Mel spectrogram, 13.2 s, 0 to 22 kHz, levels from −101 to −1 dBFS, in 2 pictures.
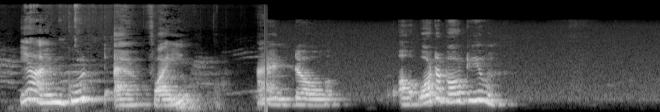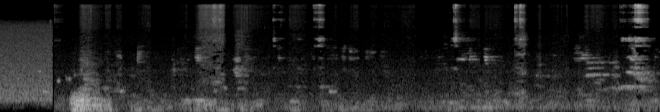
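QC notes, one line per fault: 2.64 to 7.14 s, input switched to a poorer device: a brief gap of about 20 ms at 2.64 s, then duller sound with nothing above 11.4 kHz and fresh background noise about 35 dB down, at unchanged level. This is likely another microphone taking over. On a spectrogram the top band cuts off flat; the waveform shows a notch.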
